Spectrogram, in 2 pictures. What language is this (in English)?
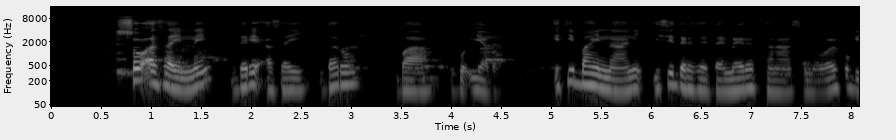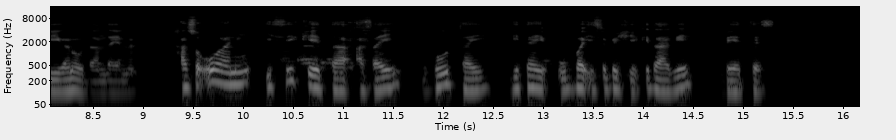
Wolaytta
